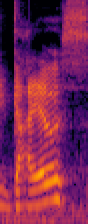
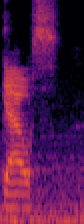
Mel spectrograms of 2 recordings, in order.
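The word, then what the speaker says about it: Gyaos: adult probably gaos yeah i used to say gaios instead of gauss yeah i used to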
